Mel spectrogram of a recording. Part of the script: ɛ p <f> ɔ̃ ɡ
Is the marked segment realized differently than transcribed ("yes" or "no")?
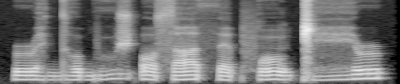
no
